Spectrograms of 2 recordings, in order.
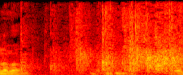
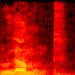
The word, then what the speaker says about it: Lamont: When we had a Chancellor, he was always called Lamont. Lamont, rather. And you're called Lamont, which I know is the Scottish pronunciation.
